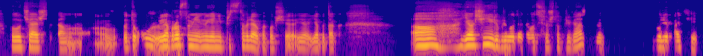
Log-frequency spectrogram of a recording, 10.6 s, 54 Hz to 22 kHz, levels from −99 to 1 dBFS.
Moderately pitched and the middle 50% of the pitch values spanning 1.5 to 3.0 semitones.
No: medium, 155 Hz; average, 3.7 semitones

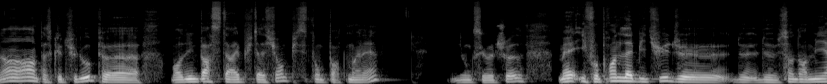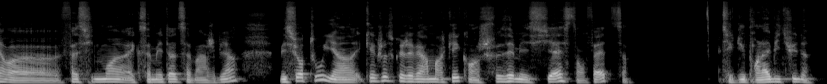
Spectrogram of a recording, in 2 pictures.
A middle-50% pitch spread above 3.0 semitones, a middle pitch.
No: average, 4.1 semitones; low, 120 Hz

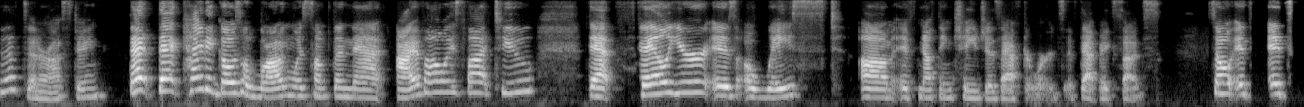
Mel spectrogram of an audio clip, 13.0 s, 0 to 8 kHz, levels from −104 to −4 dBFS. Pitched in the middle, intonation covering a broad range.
No: high, 225 Hz; wide, 7.1 semitones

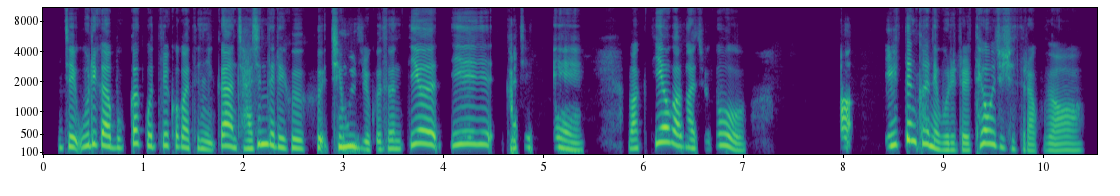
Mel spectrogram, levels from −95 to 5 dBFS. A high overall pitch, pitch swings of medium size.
No: high, 210 Hz; wide, 6.8 semitones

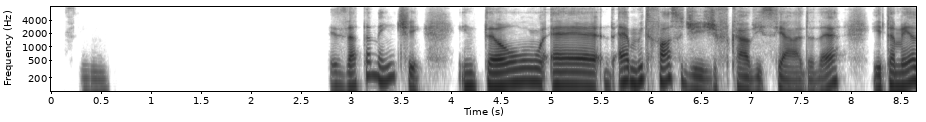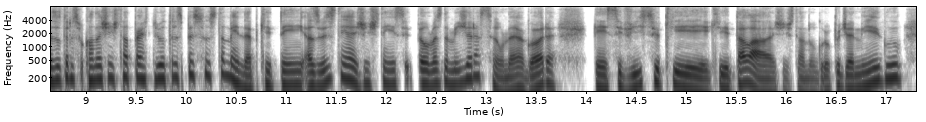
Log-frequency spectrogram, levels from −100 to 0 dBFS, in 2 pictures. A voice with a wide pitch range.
Yes: wide, 7.1 semitones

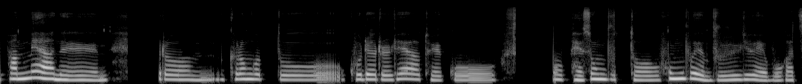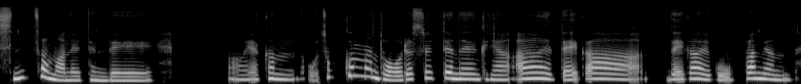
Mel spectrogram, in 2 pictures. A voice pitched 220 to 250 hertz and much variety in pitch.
No: high, 225 Hz; average, 4.0 semitones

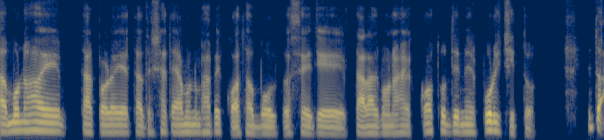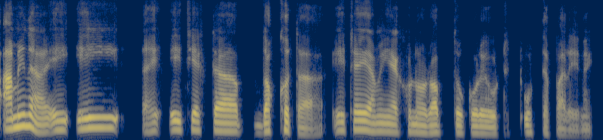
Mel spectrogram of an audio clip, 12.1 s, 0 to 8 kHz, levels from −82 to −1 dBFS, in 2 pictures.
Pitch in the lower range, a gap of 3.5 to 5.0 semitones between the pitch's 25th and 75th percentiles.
Yes: low, 115 Hz; average, 4.4 semitones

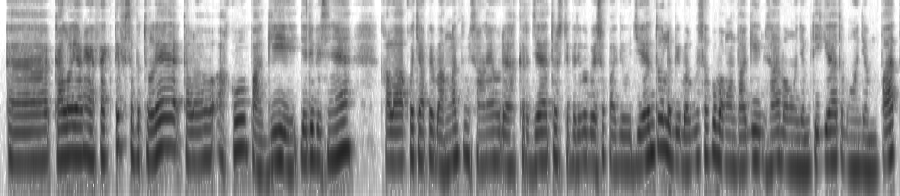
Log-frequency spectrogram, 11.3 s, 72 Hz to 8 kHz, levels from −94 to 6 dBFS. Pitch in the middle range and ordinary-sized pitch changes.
No: medium, 170 Hz; narrow, 2.3 semitones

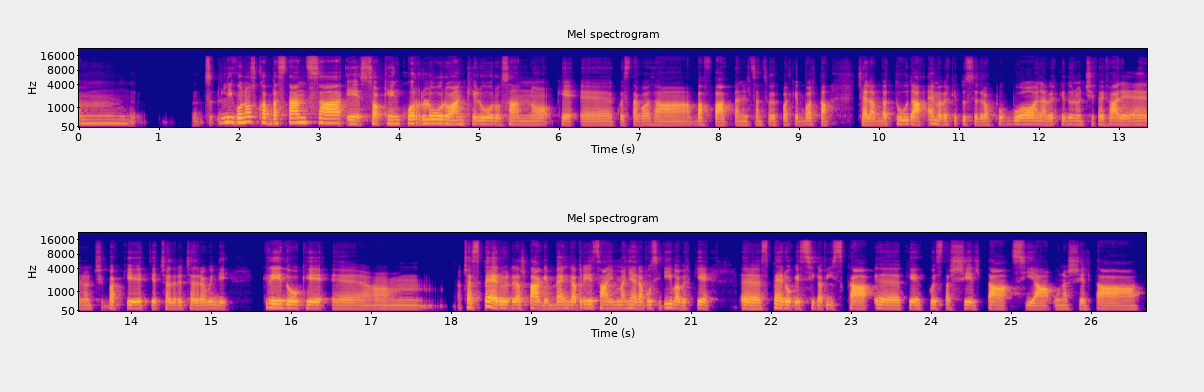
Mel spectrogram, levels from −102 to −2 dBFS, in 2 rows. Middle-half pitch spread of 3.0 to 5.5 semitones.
No: narrow, 2.6 semitones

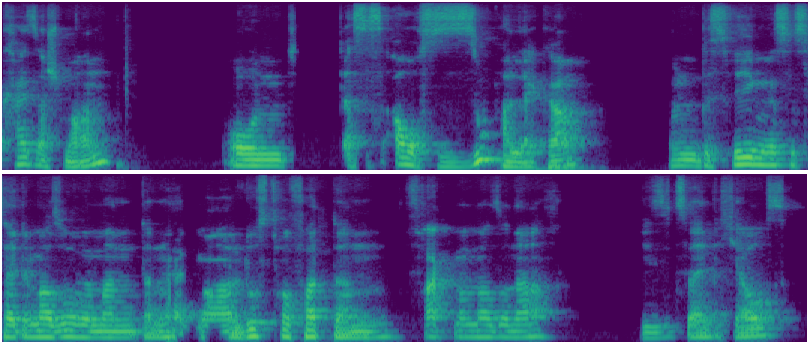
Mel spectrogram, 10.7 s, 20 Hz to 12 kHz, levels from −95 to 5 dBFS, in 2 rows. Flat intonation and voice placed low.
Yes: narrow, 2.3 semitones; low, 120 Hz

